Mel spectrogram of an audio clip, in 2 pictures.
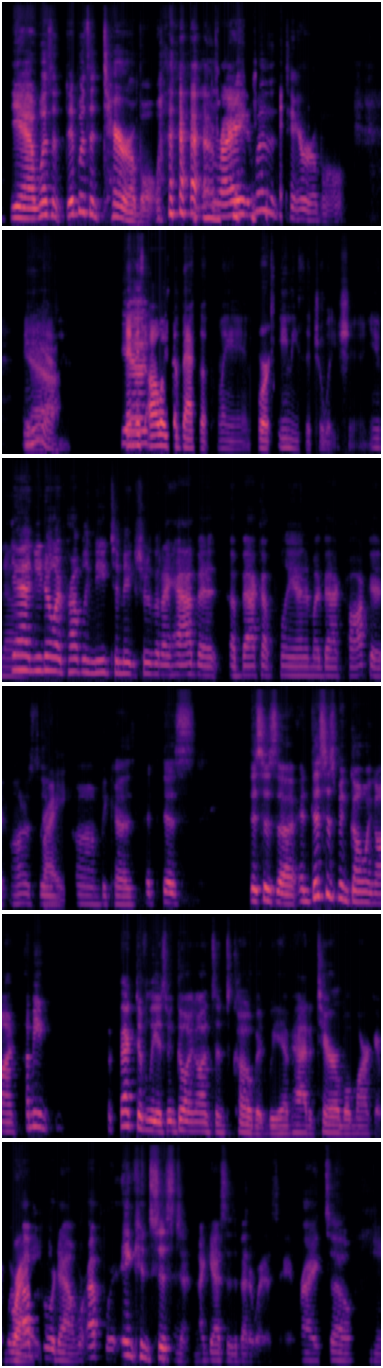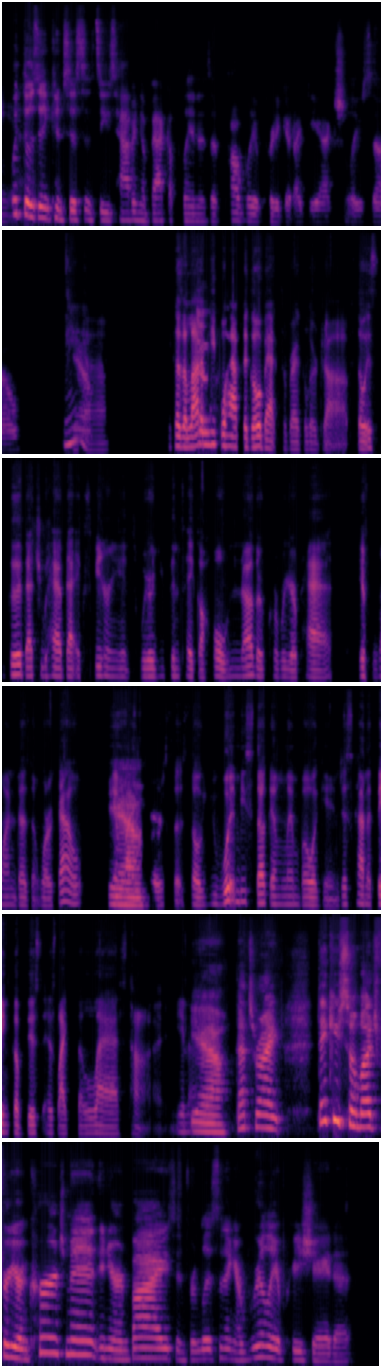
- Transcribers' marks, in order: laugh
- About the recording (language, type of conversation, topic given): English, advice, How can I get unstuck in my career?
- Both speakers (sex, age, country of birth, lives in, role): female, 35-39, United States, United States, advisor; female, 60-64, United States, United States, user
